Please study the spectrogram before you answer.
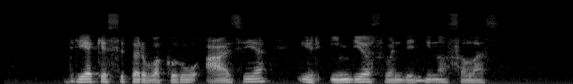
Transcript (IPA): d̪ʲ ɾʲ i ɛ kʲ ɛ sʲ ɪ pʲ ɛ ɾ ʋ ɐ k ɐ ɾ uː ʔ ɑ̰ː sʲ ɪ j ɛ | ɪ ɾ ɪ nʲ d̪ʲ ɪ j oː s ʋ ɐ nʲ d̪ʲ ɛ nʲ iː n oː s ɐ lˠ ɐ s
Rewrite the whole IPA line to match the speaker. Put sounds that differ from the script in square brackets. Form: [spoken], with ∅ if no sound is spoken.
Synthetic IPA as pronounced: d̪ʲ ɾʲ i ɛ kʲ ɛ sʲ ɪ pʲ ɛ ɾ ʋ ɐ k ɐ ɾ uː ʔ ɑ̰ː [zʲ] ɪ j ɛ | ɪ ɾ ɪ nʲ d̪ʲ ɪ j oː s ʋ ɐ nʲ d̪ʲ ɛ nʲ iː n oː s ɐ lˠ ɐ s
